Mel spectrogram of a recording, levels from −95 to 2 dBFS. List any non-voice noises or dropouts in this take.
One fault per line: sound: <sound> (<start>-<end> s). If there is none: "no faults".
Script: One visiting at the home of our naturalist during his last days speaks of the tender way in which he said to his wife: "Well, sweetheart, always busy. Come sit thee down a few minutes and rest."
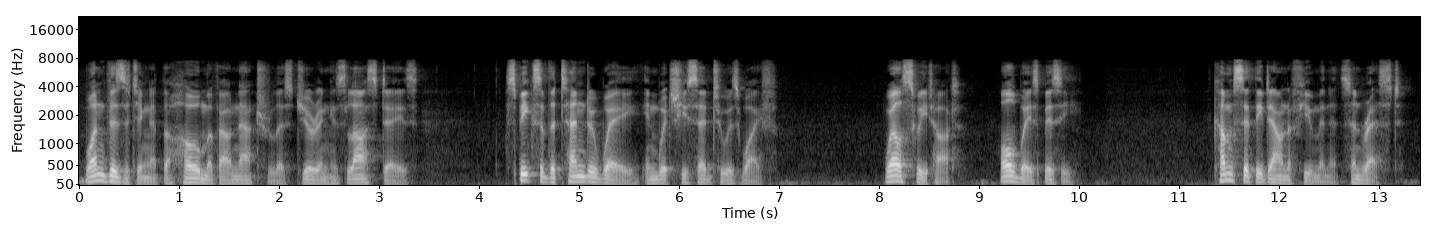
no faults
